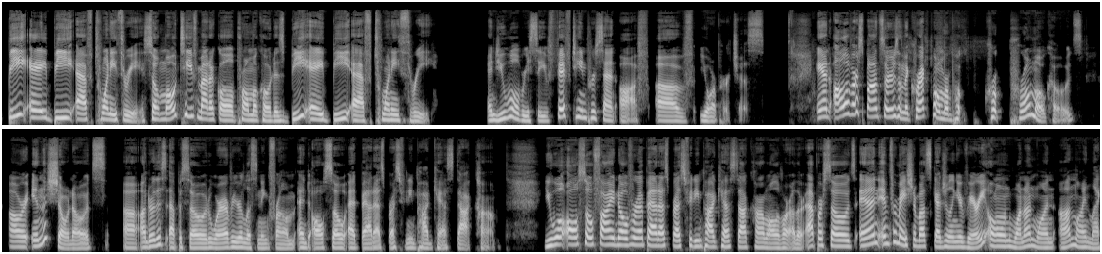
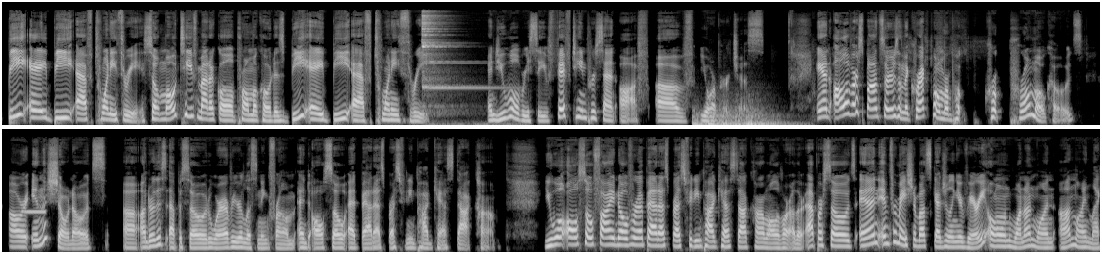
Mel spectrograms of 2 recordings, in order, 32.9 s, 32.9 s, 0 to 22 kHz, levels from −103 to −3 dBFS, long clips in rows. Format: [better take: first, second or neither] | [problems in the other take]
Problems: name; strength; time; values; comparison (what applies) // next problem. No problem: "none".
first | clattering dishes; loud; at 6.5 s; peak 1 dB above the speech // door banging; faint; from 10 to 12 s; peak 10 dB below the speech // phone ringing; noticeable; at 17 s; peak 6 dB below the speech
